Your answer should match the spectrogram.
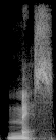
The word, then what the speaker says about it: mes: tracking time and his word for month is miss as an example a month ago would be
